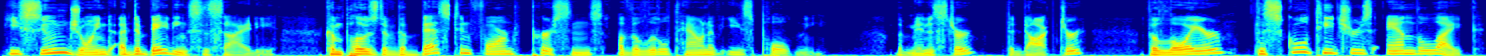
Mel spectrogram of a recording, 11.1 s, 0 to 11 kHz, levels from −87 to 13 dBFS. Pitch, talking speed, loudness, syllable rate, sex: 135 Hz, 155 wpm, -20 LUFS, 5.3 syllables/s, male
